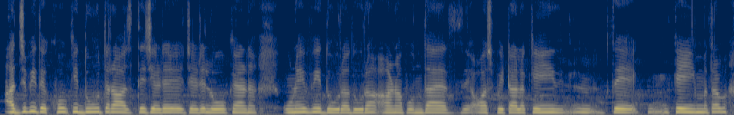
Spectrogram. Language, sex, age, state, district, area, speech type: Dogri, female, 18-30, Jammu and Kashmir, Reasi, urban, spontaneous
